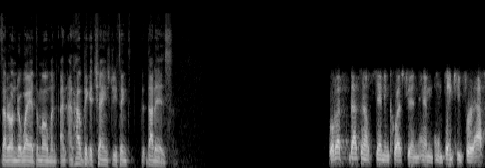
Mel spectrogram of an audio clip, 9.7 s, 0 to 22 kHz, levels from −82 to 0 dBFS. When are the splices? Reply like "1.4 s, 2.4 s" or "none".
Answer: 8.6 s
